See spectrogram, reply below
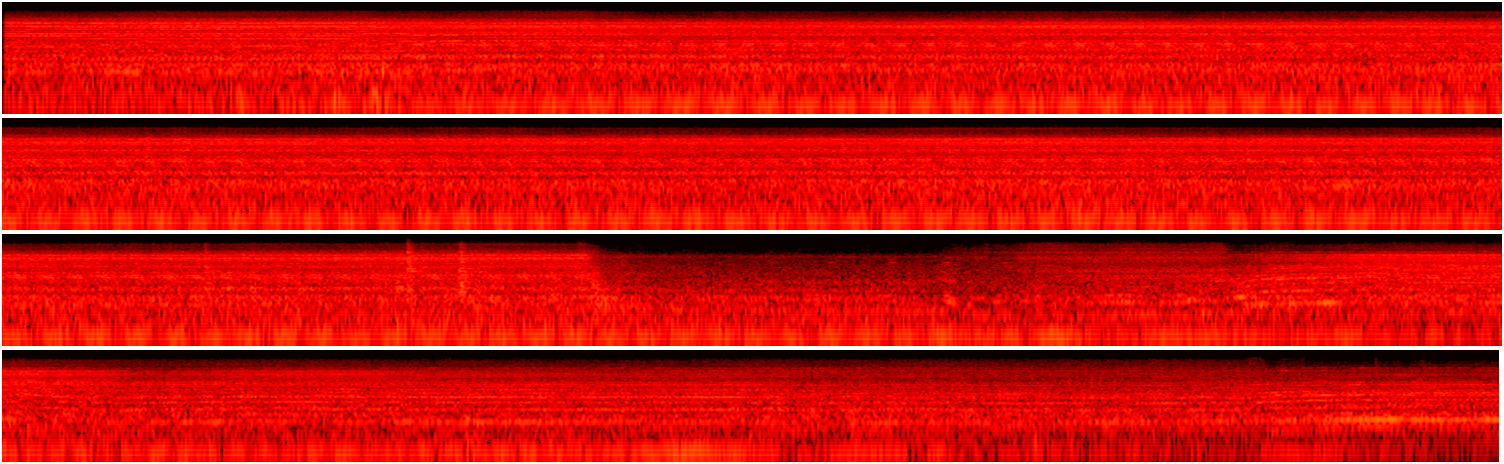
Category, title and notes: Soundscapes > Urban
hoisting and turning postboat foula harbour
postboat from the island of Foula is hoisted on land
harbour, hoisting, mechanical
